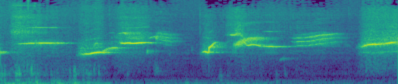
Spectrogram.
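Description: A person whistles a melodic tune up close, with sliding, wavering notes in short phrases and brief pauses between them, over a low background rumble.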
